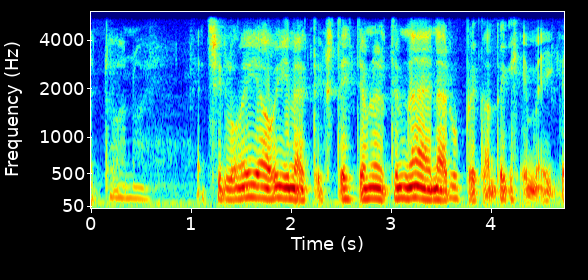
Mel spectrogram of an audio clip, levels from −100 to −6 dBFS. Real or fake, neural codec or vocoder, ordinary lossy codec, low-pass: real; none; none; 5.4 kHz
